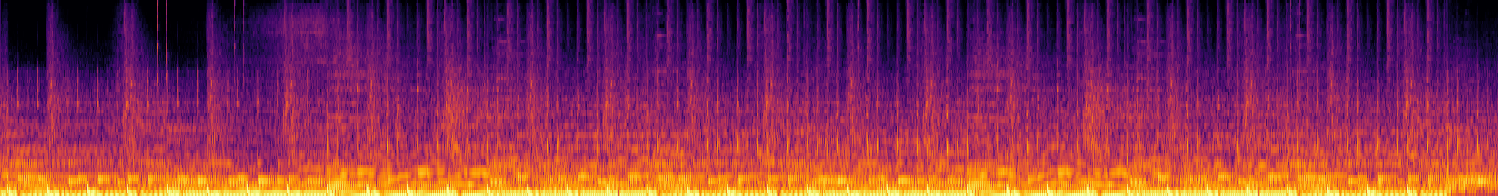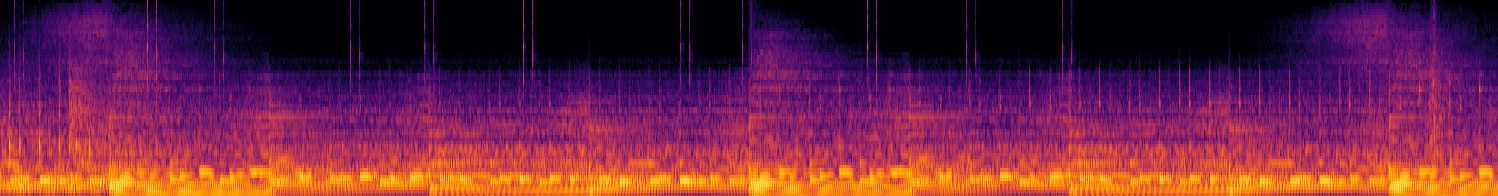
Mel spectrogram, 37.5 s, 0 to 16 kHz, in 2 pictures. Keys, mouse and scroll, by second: 0.3-0.9 scroll, 1.9 click, 3.0 click, 6.2-7.2 typing, 7.8 Return, 9.2-10.3 middle drag, 10.8-11.9 drag, 12.8 middle click, 13.5 scroll, 14.5-15.6 scroll, 15.7 scroll down 1, 16.2 click, 18.9 right click, 20.6 click, 21.4 click, 21.5 click, 21.6 right click, 23.2 click, 24.1 click, 25.3 click, 27.3 click, 28.0 click, 29.6 click, 30.9-33.2 drag, 34.4 8, 35.0 Return, 36.1 Return.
